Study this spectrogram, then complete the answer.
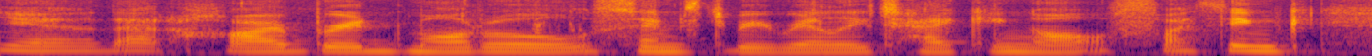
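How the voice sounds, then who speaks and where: A woman with an Australian accent speaks at a fairly quick pace. Her pitch is fairly low, and her intonation stays monotone and flat. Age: 50s. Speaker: regional business development official. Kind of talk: panel discussion.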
